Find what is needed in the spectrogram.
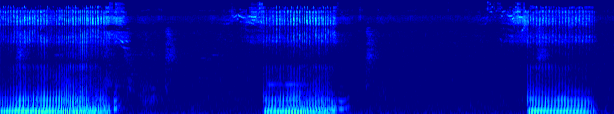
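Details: Dog snoring: three long, low rumbling breath sounds with quiet gaps between them.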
